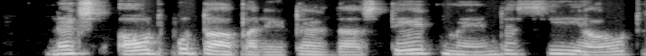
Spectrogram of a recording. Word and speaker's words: cout: The identifier C out pronounced C out is predefined object that represents the standard output stream in C++.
